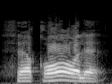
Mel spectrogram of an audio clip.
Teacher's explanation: I know that the qaf is confusing because it is one of the tafkhim letters, but the fa is not.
